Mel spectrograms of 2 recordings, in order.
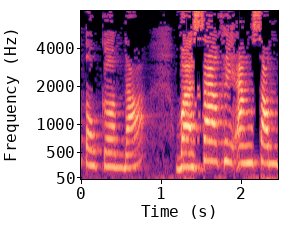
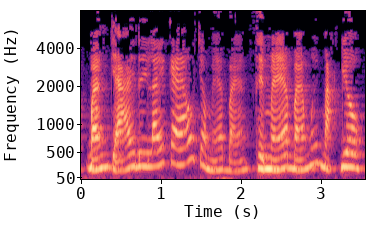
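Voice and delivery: ordinary delivery

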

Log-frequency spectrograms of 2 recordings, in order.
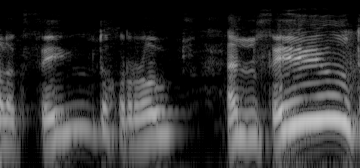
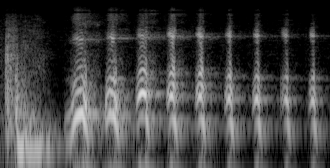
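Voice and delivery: high, loud burst of laughter; high mocking laugh; 8 semitones higher, 4 dB louder than usual. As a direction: cackle at the blunder. Animal laughs at professor's mistake.

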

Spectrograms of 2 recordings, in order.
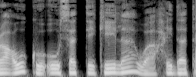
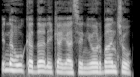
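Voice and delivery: tense reply; 4 semitones higher, faster than usual. A narrator's reading. The henchman nervously assures Pancho, a touch raised. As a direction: hurry to reassure the boss. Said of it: "أجابه الرجل في توتر".

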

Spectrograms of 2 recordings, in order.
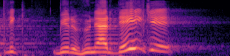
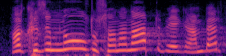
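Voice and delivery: higher, softer doting dad voice; mock a father fussing over his girl; hypothetical father pampering his daughter against the Prophet, in a doting mock voice; coddling father; 4 semitones higher, 7 dB quieter than usual.

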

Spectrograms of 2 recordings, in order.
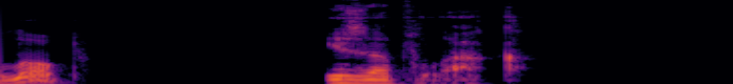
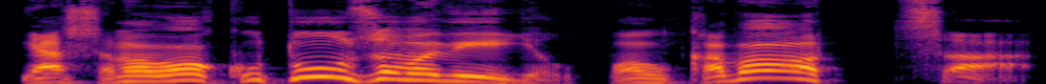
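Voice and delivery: put-on high, loud, excited old soldier; soldier's rousing war tale; loud bragging; 8 semitones higher, 7 dB louder than usual. A narrator's reading. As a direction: brag with rising pride, voice well up. Soldier boasts loudly of his service.

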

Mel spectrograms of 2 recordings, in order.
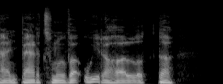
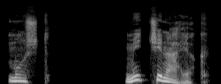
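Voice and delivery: helpless; 10 semitones higher than usual. Acted. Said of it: "Ope hangja őszintén tanácstalan volt".

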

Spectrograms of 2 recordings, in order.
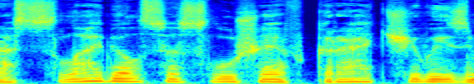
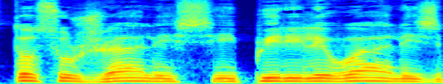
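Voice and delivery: usual speaking voice

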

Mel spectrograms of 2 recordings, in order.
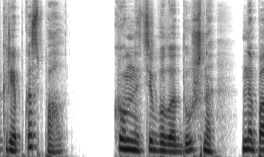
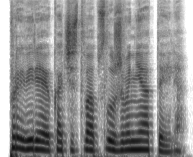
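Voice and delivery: plain reading voice

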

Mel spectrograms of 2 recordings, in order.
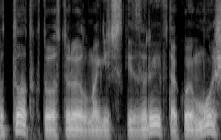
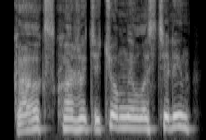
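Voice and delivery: high-pitched, scared compliance; frightened; 13 semitones higher, 3 dB louder than usual. A narrator's reading. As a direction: agree fearfully in a high voice. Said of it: "испуганно проговорил мужик". (испуганно, высоким голосом)

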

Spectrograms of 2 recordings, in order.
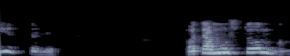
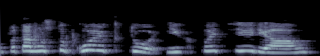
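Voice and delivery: high, slow tearful reproach; sobbing; 5 semitones higher, 6 dB louder than usual. A narrator's reading. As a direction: accuse tearfully, drawing it out. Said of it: "всхлипнула мартышка". (плаксиво, с упрёком)

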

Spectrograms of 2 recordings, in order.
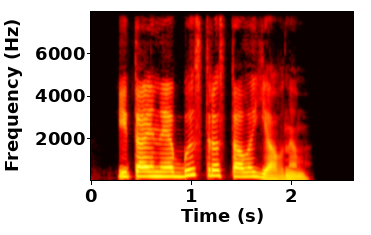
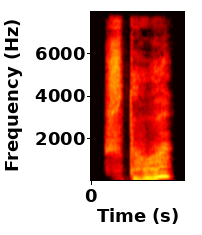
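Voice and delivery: panicked wheeze; 5 semitones lower than usual. Acted. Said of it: "задыхаясь от паники, прохрипел мужчина".

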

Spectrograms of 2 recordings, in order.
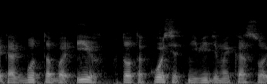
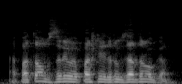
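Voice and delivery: ordinary delivery, nothing marked

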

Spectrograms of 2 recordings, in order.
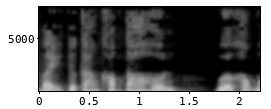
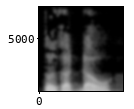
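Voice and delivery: usual speaking voice

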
